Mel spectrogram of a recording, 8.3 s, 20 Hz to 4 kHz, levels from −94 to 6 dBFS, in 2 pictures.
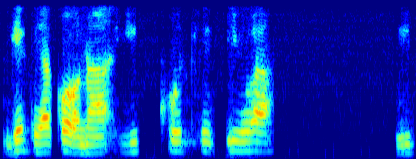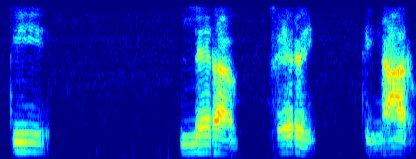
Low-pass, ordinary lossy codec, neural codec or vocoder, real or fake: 3.6 kHz; none; vocoder, 44.1 kHz, 128 mel bands, Pupu-Vocoder; fake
